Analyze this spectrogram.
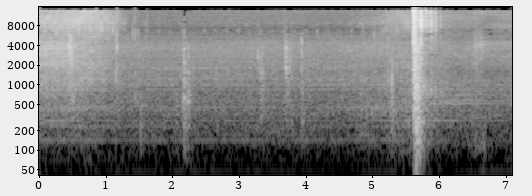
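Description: A car hood is slammed shut with one loud bang about five and a half seconds in, after a few light clicks and handling knocks. The engine idles faintly underneath.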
